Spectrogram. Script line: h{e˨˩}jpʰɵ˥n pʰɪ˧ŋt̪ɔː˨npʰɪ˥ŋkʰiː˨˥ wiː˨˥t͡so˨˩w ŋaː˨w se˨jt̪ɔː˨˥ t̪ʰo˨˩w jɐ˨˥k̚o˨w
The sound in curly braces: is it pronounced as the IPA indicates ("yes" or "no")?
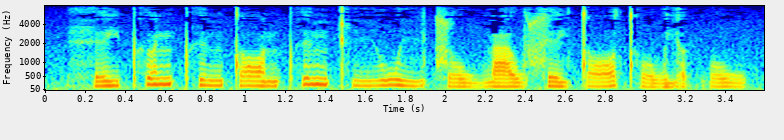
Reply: no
